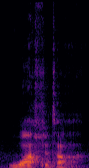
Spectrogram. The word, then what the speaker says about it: Ouachita: It's O-U makes a W sound. Ouachita.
